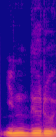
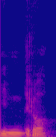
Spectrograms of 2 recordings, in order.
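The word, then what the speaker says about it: इन्द्र: 그런데 그러면 인드르 이렇게 해야 되지 않느냐. 그런데 인드르 하기는 발음하기 불편하죠. 그래서 끝에 자음이 오더라도 그 앞에 반자음이 있으면 그냥 러로 발음하면 됩니다. 어를 삭제하지 않고 어를 발음하면 됩니다. 그래서 여기는 인드르가 아니고 인드러 그냥 편하게 하시면 되고요.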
